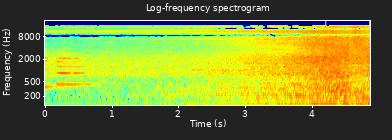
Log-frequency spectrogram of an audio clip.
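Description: Avanti West Coast express train passing non-stop at speed. A short two-note horn sounds at the very start, then wheel and air noise builds steadily, loudest near the end as the train reaches the platform.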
